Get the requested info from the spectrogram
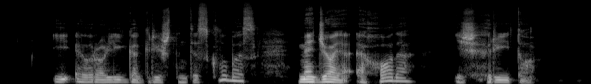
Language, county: Lithuanian, Kaunas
